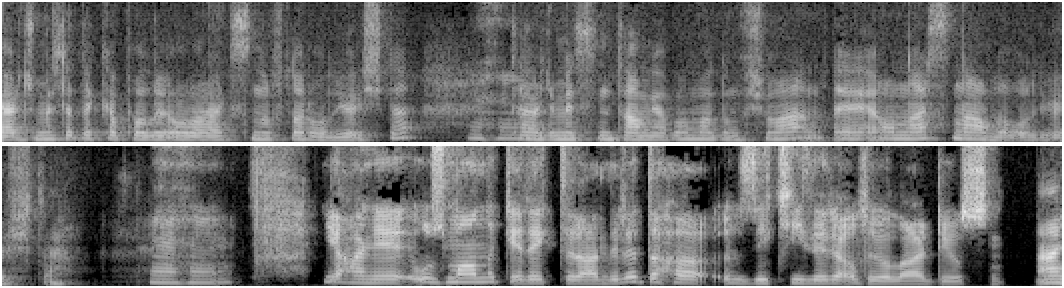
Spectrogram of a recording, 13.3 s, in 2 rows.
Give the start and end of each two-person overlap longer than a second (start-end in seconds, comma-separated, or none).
none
